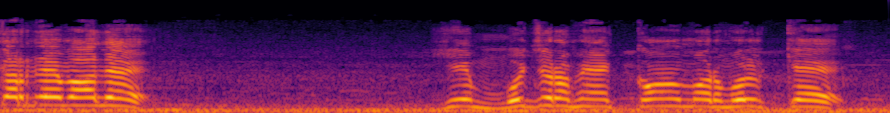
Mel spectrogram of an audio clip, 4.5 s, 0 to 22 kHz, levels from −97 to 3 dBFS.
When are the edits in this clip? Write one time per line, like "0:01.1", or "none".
none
